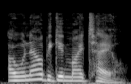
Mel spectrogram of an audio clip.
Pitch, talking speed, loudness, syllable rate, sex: 165 Hz, 275 wpm, -16 LUFS, 6.3 syllables/s, male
